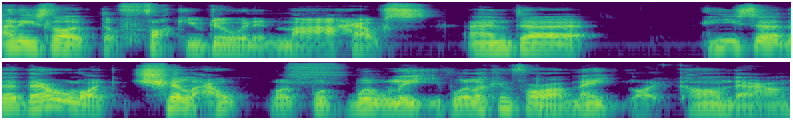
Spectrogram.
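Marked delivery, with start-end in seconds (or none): 0.6-2.7 mock-aggressive old man voice, slower. Speaker retelling an old man confronting people in his house, retelling an aggressive old man. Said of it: "he just starts getting aggressive and aggressive".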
